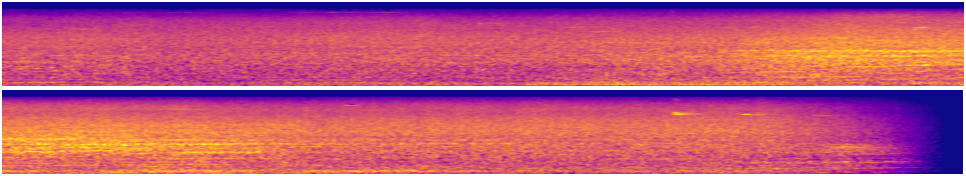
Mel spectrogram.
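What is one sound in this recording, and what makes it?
City traffic rumbles steadily on a busy road below.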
